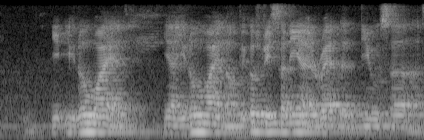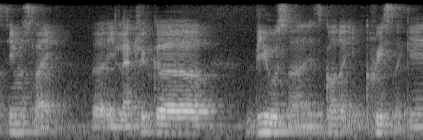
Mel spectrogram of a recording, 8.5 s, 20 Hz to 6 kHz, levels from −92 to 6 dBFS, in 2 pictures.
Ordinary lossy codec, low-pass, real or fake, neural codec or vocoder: none; 5.4 kHz; real; none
